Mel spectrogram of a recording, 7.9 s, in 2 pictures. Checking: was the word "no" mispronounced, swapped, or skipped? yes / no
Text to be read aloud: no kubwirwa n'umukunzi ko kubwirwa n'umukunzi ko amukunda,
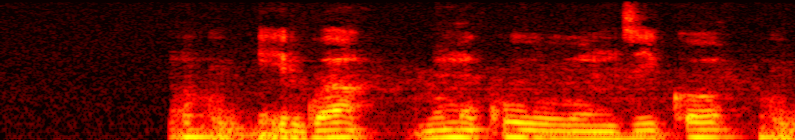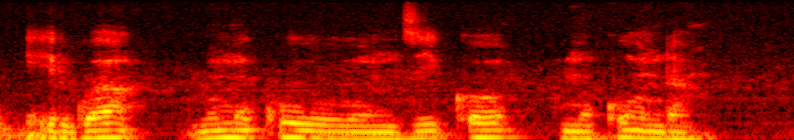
no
